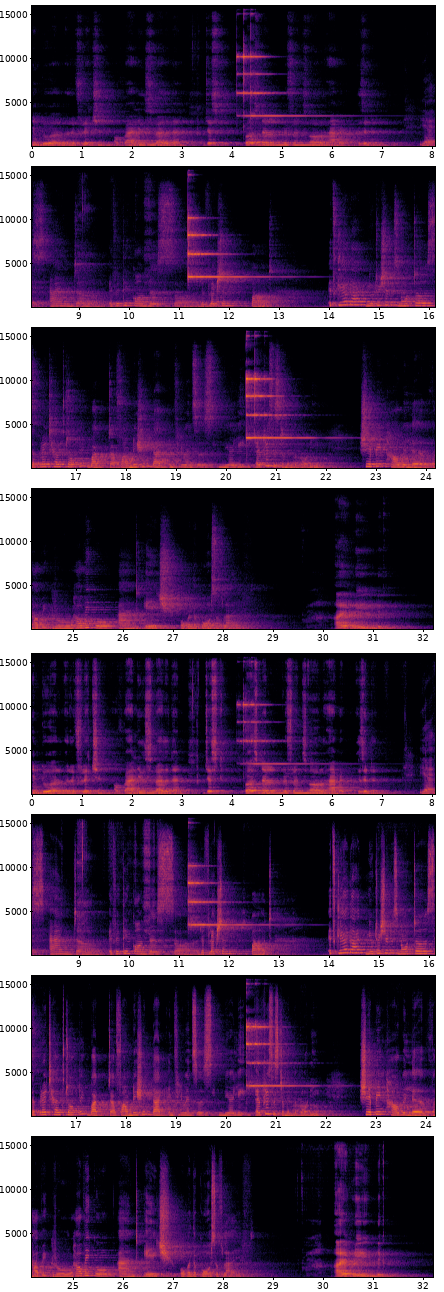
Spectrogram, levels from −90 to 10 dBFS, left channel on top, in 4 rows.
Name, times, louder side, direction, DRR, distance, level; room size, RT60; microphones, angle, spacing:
voice 1, 0.0-3.2 3.4-3.9 4.3-7.0 21.4-21.9 29.9-30.0 30.2-31.2, right 3 dB, 75° right, 0.7 m, -30 dB
sound 1, 4.1-5.7 11.2-13.3 13.8-13.9 14.4-14.5 15.2-15.5 19.1-19.5 19.9-20.0 20.4-22.1, left 4 dB, 85° left, 1.8 m, -25 dB
voice 2, 7.8-12.0 12.5-12.8 14.0-21.9 22.7-28.4, right 2 dB, 40° right, 0.7 m, -29 dB
12.0 x 6.3 x 8.9 m
head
